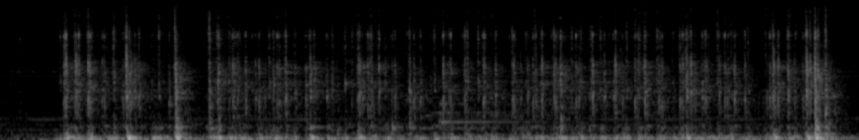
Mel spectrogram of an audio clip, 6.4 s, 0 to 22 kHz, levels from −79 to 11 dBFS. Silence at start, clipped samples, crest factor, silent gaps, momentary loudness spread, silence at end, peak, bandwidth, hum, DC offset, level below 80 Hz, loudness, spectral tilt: 0.05 s; under 0.1%; 24 dB; none; 10 LU; 0 s; -14 dBFS; 18 kHz; none; under 0.1%; -40 dBFS; -39 LUFS; -4 dB/octave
